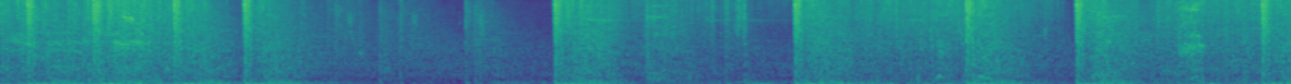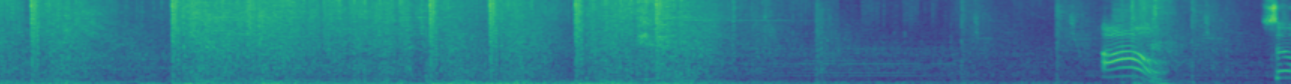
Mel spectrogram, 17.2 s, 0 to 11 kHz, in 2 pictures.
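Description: Rapid gunfire in a Fallout 4 firefight, loud bursts of shots and booms repeating almost continuously with brief pauses, a voice talking over parts of it.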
